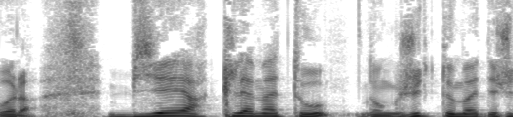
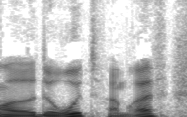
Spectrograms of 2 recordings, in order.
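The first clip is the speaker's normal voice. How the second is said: ordinary delivery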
